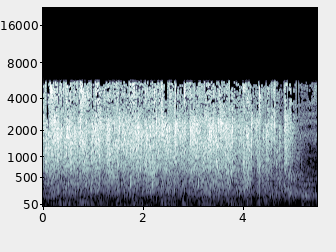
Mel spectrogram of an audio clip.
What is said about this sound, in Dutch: Ik zou zeggen, toch even een applaus voor Robert Put.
